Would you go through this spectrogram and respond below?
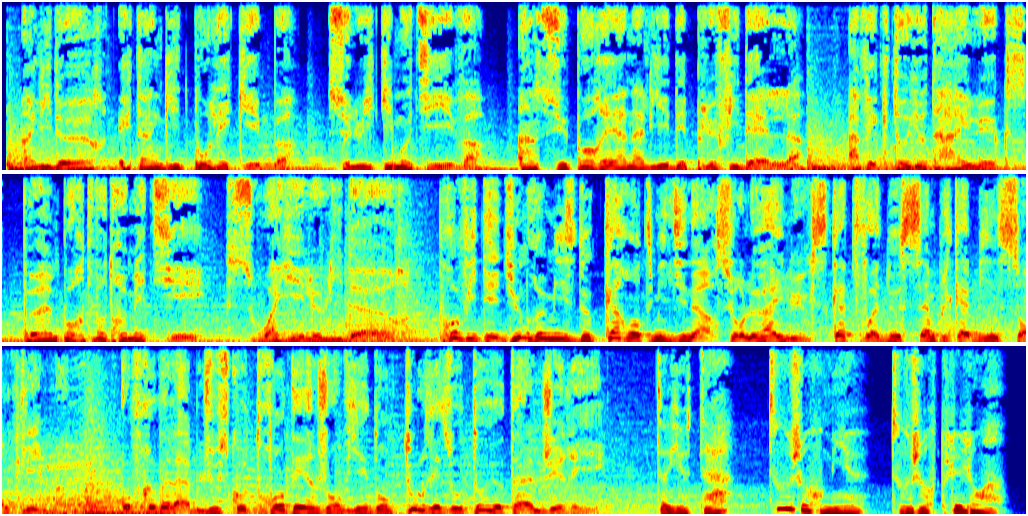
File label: French commercial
